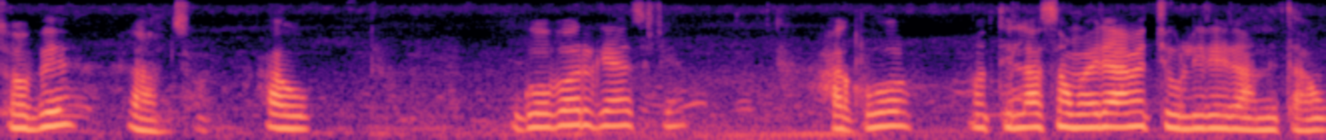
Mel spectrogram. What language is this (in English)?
Odia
